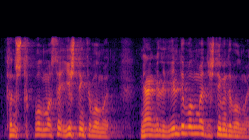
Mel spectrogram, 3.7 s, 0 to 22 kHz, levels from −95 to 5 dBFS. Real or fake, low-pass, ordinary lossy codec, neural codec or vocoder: real; 7.2 kHz; none; none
